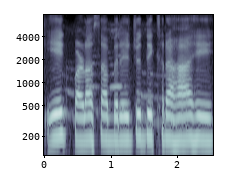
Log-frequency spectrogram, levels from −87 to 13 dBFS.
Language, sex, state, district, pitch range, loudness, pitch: Hindi, female, Madhya Pradesh, Bhopal, 180-195 Hz, -14 LUFS, 185 Hz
